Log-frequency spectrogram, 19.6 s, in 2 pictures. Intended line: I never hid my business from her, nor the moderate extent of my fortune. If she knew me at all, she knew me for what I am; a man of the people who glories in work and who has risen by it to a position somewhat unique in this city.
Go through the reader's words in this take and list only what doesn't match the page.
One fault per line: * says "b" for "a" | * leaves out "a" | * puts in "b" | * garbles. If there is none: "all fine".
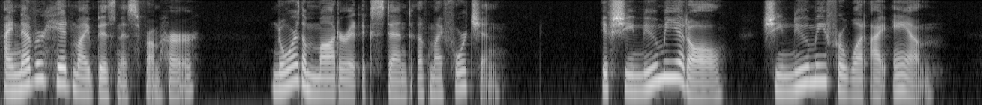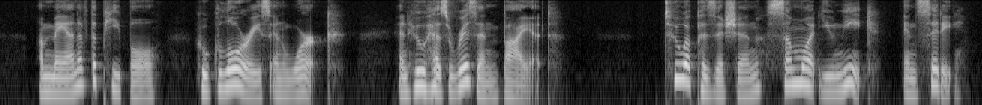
* leaves out "this"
